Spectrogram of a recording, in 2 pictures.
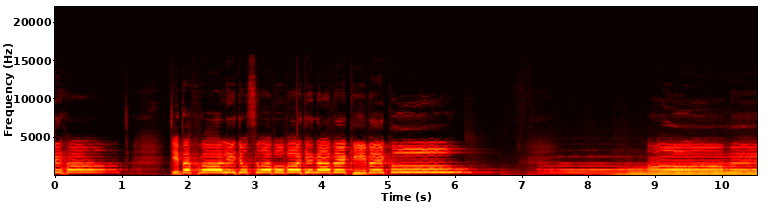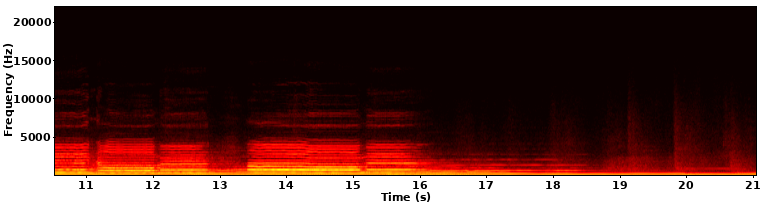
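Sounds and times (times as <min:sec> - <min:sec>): church organ chords: 0:07.2 - 0:21.0
voices singing: 0:08.9 - 0:16.9.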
